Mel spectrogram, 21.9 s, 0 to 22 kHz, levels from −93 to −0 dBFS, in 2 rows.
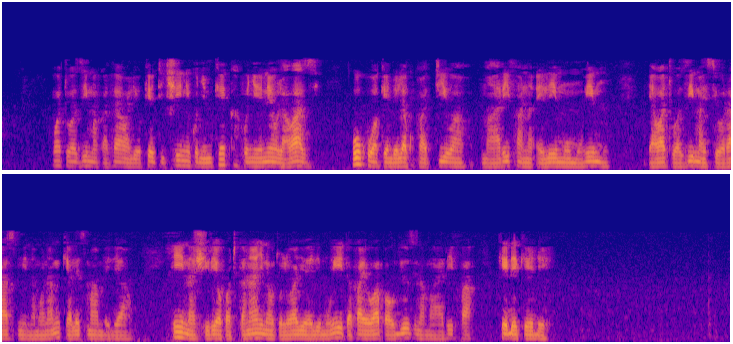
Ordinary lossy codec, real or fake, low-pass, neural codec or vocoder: AAC, 24 kbps; real; 5.4 kHz; none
